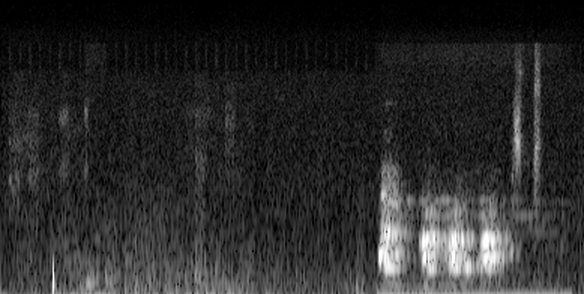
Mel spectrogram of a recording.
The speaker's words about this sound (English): There's like a dog barking outside, so hopefully no one can hear that. Oh, no, yeah. So hopefully no one can hear that. Every time I go to record it, decides it's time to bark. He knows.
